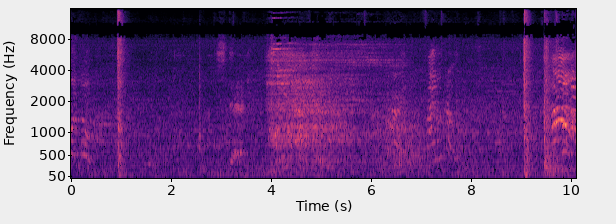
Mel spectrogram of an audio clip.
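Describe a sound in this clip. A toy axe thumps sharply against an arcade target.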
